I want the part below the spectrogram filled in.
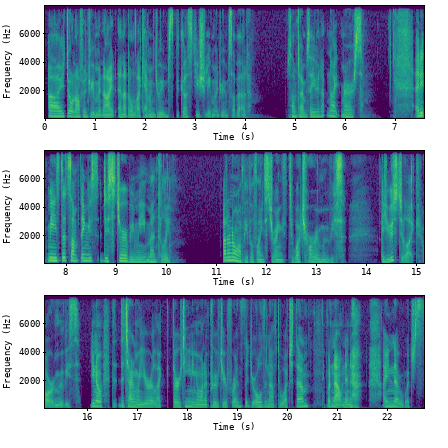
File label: American English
